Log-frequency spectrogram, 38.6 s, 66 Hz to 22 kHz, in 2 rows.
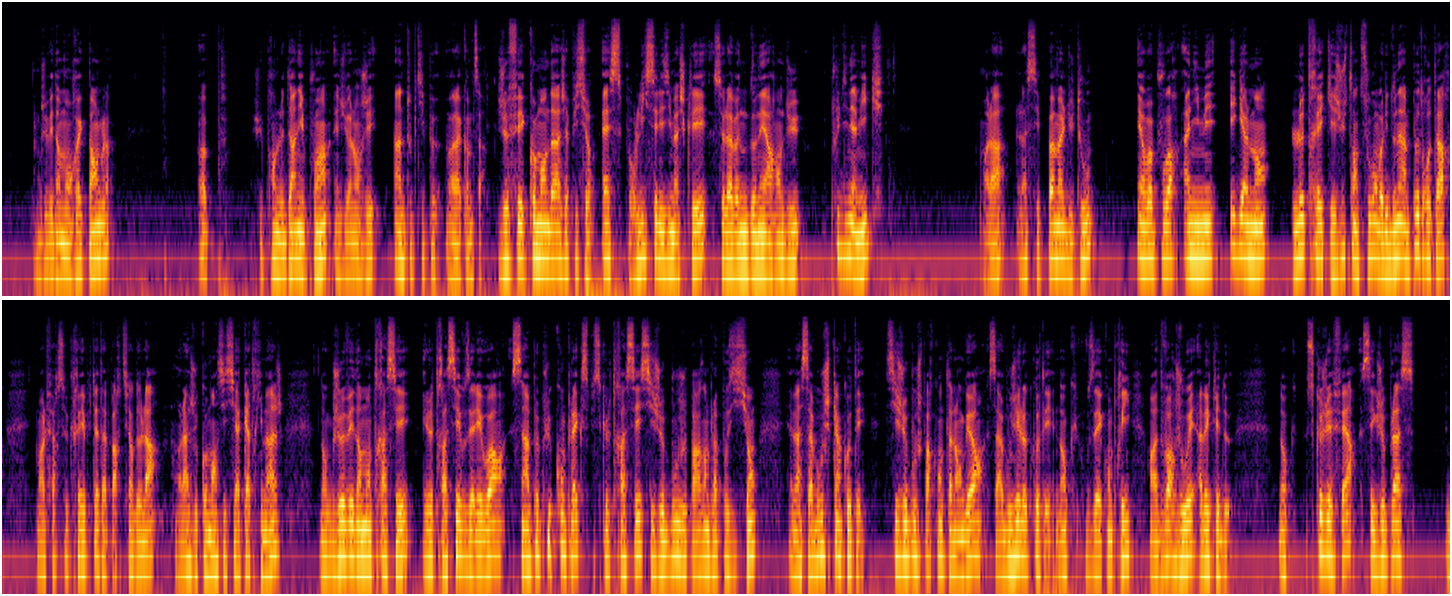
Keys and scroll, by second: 2.2 super+a, 2.9 super+f, 6.4 super+f, 6.9 super+a, 7.8 super+s, 9.4 space, 13.2 space, 31.2 super+z, 33.2 super+z.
